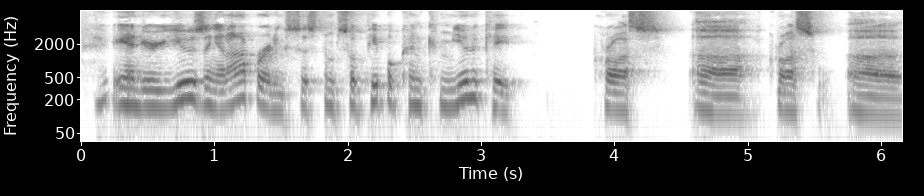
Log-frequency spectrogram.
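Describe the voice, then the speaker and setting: A somewhat breathy man at a fairly high pitch, with lively intonation, against a quiet background. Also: moderate pace. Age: 70s. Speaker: collaboration method founder and speaker. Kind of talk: interview conversation. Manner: halting, with frequent repetitions.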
